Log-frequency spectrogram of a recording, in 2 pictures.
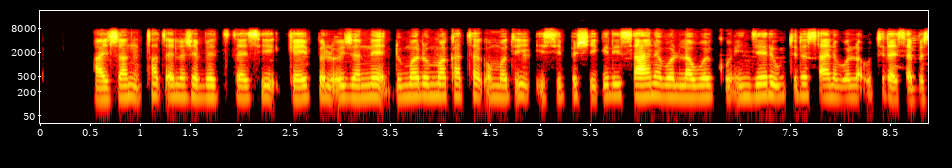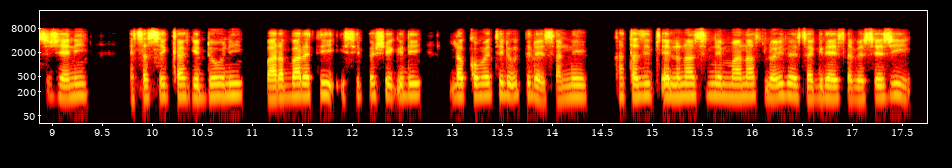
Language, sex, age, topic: Gamo, male, 18-24, government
